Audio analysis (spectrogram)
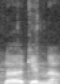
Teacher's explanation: अलिफ मद्दार है लेकिन नहीं खींचेंगे, लाकिन्ना पढ़ेंगे ऐसे, लाकिन्ना अलिफ ख़त्म कर देंगे, लिखा होगा हमारे सामने लेकिन पढ़ेंगे नहीं।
